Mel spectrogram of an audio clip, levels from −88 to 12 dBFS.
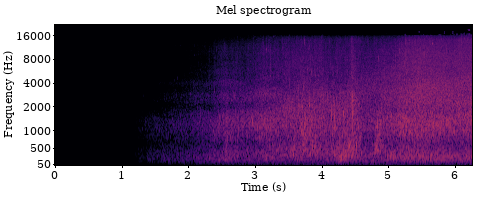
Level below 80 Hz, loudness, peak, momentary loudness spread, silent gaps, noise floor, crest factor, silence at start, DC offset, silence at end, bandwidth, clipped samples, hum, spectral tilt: -82 dBFS; -37 LUFS; -20 dBFS; 14 LU; none; -71 dBFS; 22 dB; 1.85 s; under 0.1%; 0 s; 17 kHz; under 0.1%; none; -1 dB/octave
